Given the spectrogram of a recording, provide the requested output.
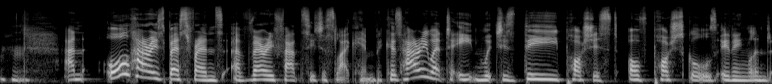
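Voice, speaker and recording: A woman's fairly high voice with ordinary pitch variation at a moderate pace, an unremarkable speaking voice, on a very clean recording with a silent background. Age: 50s. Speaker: podcast co-host, head of content. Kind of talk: casual storytelling chat.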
